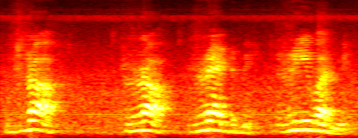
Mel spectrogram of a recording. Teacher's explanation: अगर आप इसे बोल के देखें तो tip of the tongue teeth ridge के पिछले हिस्से को टच कर रही है। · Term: पोस्ट एल्वियोलर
